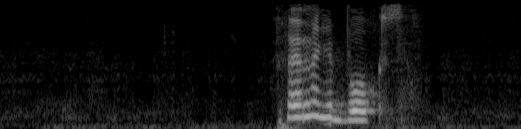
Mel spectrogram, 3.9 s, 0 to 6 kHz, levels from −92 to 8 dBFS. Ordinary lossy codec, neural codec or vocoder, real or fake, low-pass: none; codec, 24 kHz, 1.5 kbps, HILCodec; fake; 5.4 kHz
